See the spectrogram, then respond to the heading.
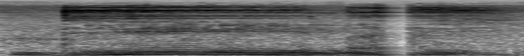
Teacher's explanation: And see the long line over that means it's a long E. It gets both a full sound and also a longer duration.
